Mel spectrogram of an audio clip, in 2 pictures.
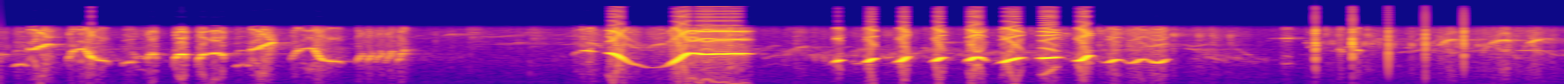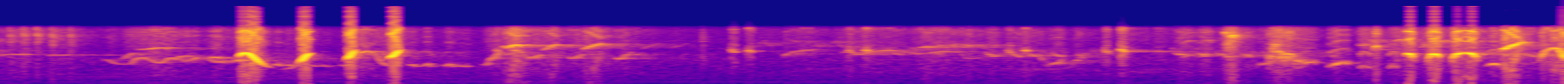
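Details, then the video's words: White-crowned shama at a playground, singing loud looping whistles and slurred phrases mixed with harsh scratchy notes, amid sharp clattering knocks and rapid repeated bursts of noise. "White crowned shama"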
